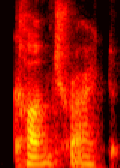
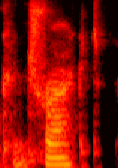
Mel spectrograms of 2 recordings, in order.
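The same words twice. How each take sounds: First: It carries the noun stress pattern. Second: It carries the verb stress pattern. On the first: It names a thing. "depending on if it is a noun or a verb form" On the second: It names an action. "depending on if it is a noun or a verb form"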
